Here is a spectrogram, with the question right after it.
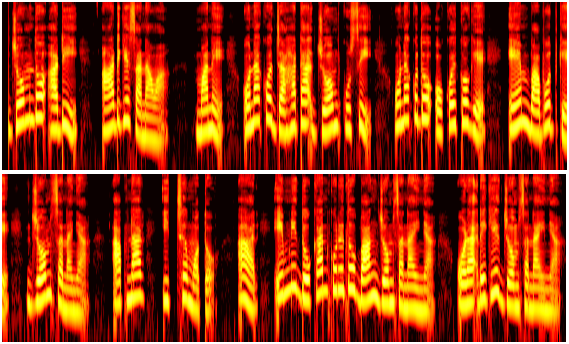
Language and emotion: Santali, neutral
